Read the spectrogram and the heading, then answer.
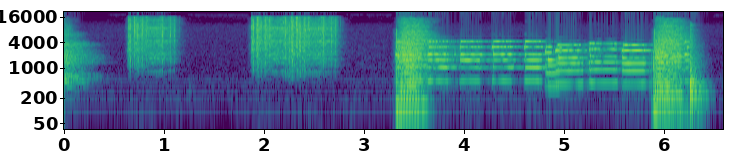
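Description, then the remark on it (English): A freeze-frame camera shutter effect: two crisp shutter snaps, then a punchy hit leading into a bright, stepping musical sting that ends on one last shutter burst. Loud, no talking. “I finally pulled a freeze frame.”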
